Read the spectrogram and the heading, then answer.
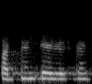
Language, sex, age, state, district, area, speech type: Kannada, female, 18-30, Karnataka, Chitradurga, rural, conversation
